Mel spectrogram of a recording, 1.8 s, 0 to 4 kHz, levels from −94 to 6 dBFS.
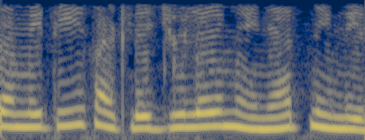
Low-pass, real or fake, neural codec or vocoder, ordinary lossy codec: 3.6 kHz; fake; vocoder, 44.1 kHz, 128 mel bands, Pupu-Vocoder; none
